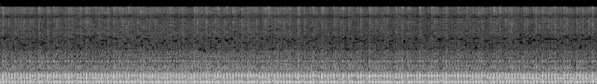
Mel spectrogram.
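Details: 1969/70 Sears snowmobile, single-cylinder Kohler two-stroke, sat outside a year, first run after revival, no load: buzzy slightly uneven ragged idle; owner says it's sucking air, running lean.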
